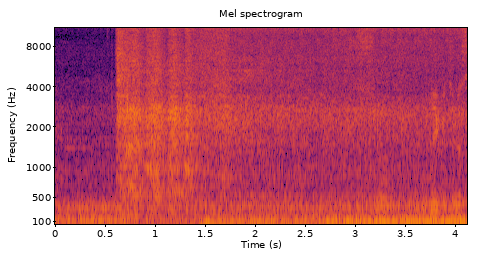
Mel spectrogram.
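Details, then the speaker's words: Toyota Surf 1KZ-TE diesel, warm, after an overhaul for piston knock from a scored cylinder: catches and settles into a steady, even idle with no knocking; the knock is gone. "ну так сейчас работает машина после ремонта сейчас она немножко уже тепленькая прогретая"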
